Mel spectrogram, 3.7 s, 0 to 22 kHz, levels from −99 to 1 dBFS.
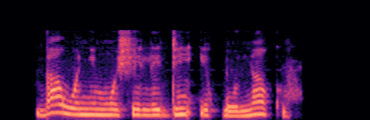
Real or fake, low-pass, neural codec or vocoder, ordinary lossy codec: fake; none; codec, 16 kHz, 8 kbps, FunCodec, trained on LibriTTS, 25 frames a second; none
